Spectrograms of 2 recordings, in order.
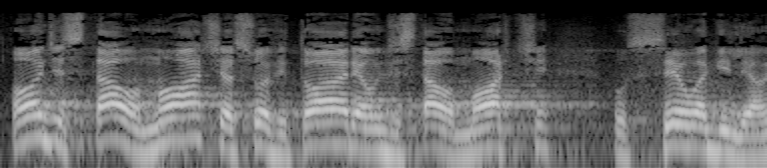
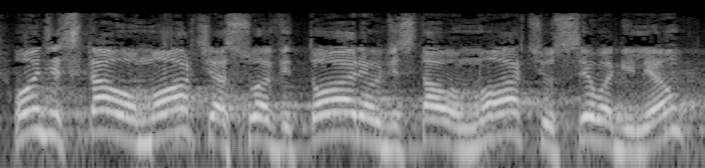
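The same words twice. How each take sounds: First: Scripture repeated in a steadier voice, settling down; composed, unhurried recitation; measured re-reading. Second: Loud, high-pitched ringing challenge to death; exultant scripture taunt at full voice; triumphant declamation. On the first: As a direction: read the verse deliberately, easing off toward the end. Same verse repeated more calmly. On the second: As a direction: proclaim the verse like a victory cry. Triumphant first reading of the verse. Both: Acted.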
